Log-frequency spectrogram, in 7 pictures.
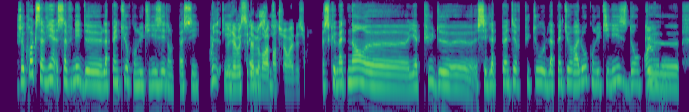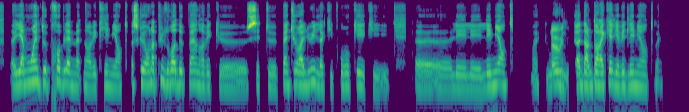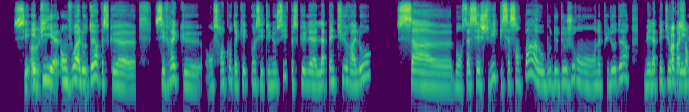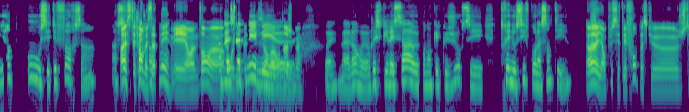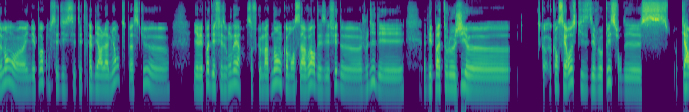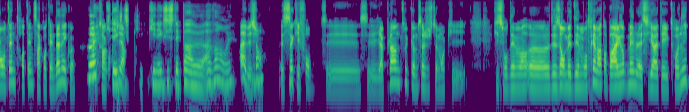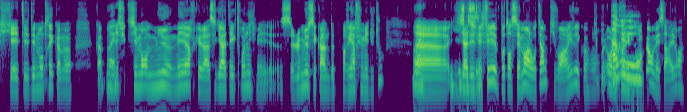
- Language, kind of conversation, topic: French, unstructured, Que penses-tu des effets du changement climatique sur la nature ?
- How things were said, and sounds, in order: drawn out: "heu"; "amiante" said as "émiante"; "l'amiante" said as "émiante"; "amiante" said as "émiante"; "l'amiante" said as "émiante"; drawn out: "heu"; tapping; chuckle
